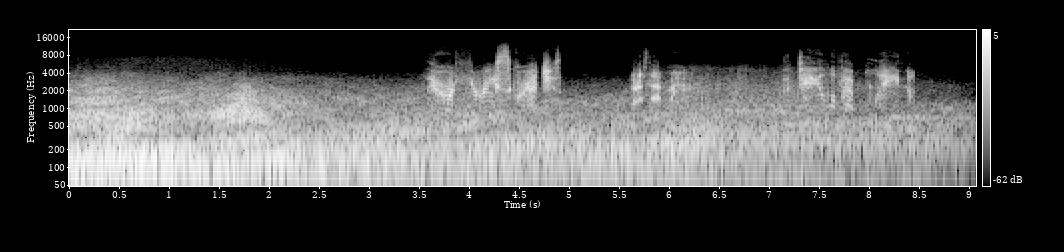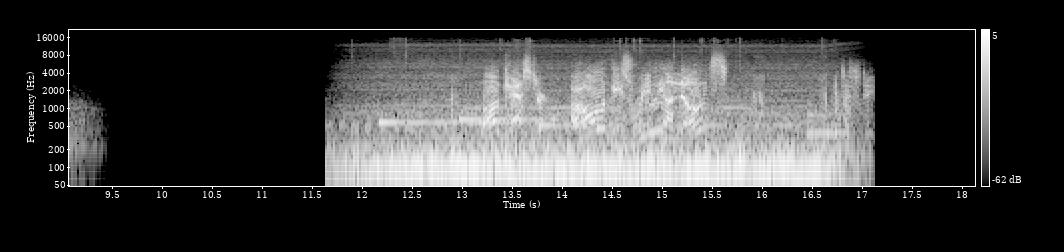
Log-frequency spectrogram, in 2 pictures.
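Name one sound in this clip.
A jet aircraft engine roars steadily.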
